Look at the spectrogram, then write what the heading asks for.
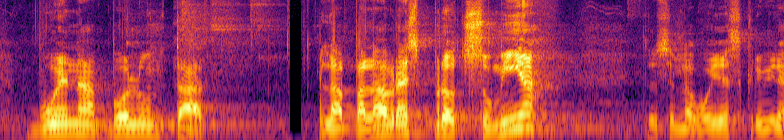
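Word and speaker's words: προθυμία: para hablar de buena voluntad la palabra es pro sumía entonces la voy a escribir aquí segundo el queso la música y yo le pongo como se pronuncia en español pro sumía que significa proto mia predisposición solicitud voluntad entonces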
